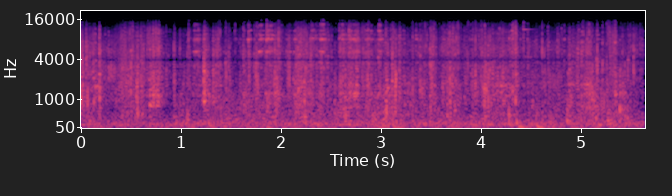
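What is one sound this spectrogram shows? Boots crunch on rubble as a soldier runs.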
